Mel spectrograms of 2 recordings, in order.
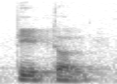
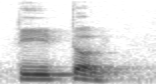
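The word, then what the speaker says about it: tittle: और इंग्लिश में लिखेंगे टाइटल, TITLE, इंग्लिश में लिखेंगे TITLE, लेकिन इसको पढ़ेंगे टीटल। क्या पढ़ेंगे? टीटल।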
